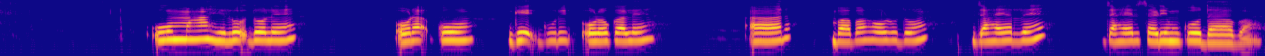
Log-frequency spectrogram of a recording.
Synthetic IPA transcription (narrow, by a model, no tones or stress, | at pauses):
umːaɦaɦilɔʔd̪ɔlɛ | ɔɽaʔkɔ | ɡɛc̚ˀɡuɾic̚ˀɔɽɔkalɛ | aɾ | babaɦɔɽd̪ɔ | d͡ʒaɦɛɾːɛ | d͡ʒaɦɛɾsəɽimkɔd̪aba̰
